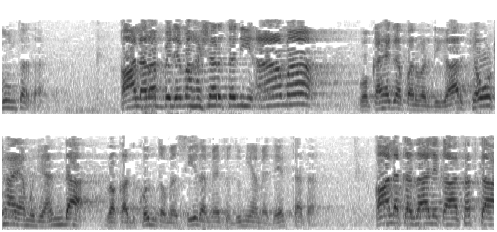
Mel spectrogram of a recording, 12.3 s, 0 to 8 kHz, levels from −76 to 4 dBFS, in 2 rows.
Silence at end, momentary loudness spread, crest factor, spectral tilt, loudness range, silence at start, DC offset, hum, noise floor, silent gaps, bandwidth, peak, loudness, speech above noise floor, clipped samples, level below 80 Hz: 0 s; 14 LU; 16 dB; -9 dB/octave; 7 LU; 0 s; under 0.1%; none; -42 dBFS; none; 5 kHz; -2 dBFS; -15 LUFS; 27 dB; under 0.1%; -54 dBFS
